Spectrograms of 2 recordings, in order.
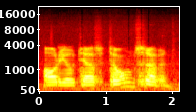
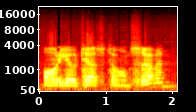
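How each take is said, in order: The two takes are said the same way.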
